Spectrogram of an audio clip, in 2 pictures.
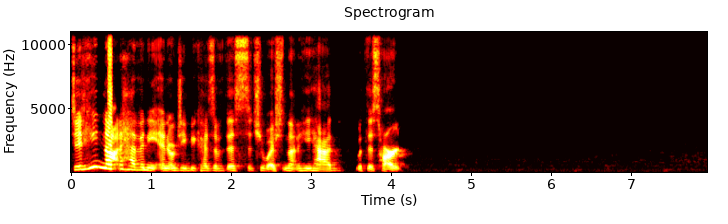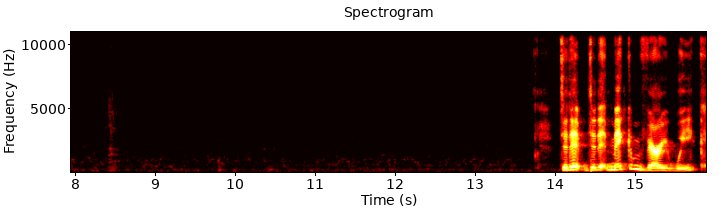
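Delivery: tearful voice, crying while talking. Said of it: "I hate crying during this stuff".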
